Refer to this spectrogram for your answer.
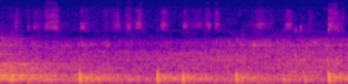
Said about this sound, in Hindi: मैं यहाँ लिखती हूँ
